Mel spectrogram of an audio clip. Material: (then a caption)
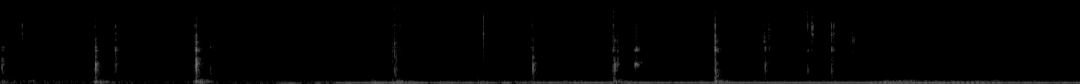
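Plaster. A thin metal seafood pick, held in long-nailed fingers, scratches and chips into a palm-sized, solid, rectangular white plaster (gypsum) dig block with a small mummy figure partly exposed in its middle, sending crumbs falling around it. Short, sharp, bright clicks and ticks come at irregular intervals over faint scraping. A steady low hum rises beneath them from about three seconds in.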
